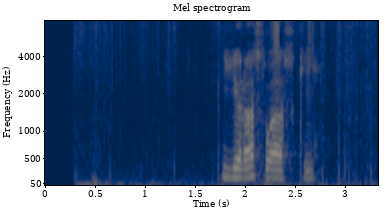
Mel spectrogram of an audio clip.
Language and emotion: Russian, neutral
